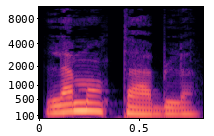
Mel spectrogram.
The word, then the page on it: lamentable: francais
